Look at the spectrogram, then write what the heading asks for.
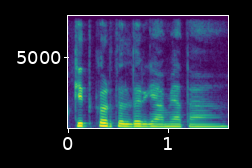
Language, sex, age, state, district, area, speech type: Goan Konkani, female, 45-60, Goa, Canacona, rural, spontaneous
